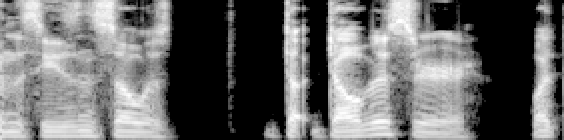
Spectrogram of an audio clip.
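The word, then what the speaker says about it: Dobeš: So, was Dobis or what how you say his name last night? Dobbish.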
